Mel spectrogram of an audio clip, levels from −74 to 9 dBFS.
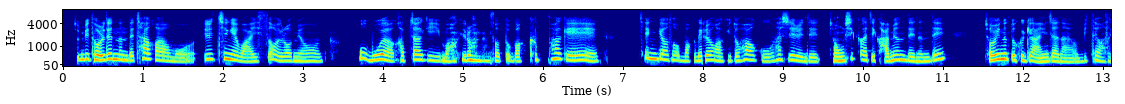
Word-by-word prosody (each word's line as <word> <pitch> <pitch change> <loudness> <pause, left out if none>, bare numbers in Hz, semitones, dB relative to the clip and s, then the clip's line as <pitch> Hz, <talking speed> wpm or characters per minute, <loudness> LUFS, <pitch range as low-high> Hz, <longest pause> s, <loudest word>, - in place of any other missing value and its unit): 준비 250 +1 0
덜 230 -3 +7
됐는데 235 -4 +3
차가 230 -6 0
뭐 170 -2 -5
"1 260 +1 0
층에 260 -2 +3
와 170 -4 -1
있어." 175 +6 -3
이러면 185 -1 -3 0.4
'어 295 -2 0
뭐야? 220 -2 +4
갑자기.' 210 -1 -1
막 180 +5 -4
이러면서 200 -3 +1
또 185 - -6
막 180 0 -5
급하게 225 -6 0 0.5
챙겨서 250 -6 +1
막 190 -1 -6
내려가기도 190 -1 -2
하고. 215 -6 -2
사실은 225 -2 -1
인제 170 -1 -5
정시까지 205 +3 -1
가면 215 +6 +1
되는데 180 +8 -1 0.5
저희는 260 +4 +6
또 215 - +3
그게 215 +1 +1
아니잖아요 160 -3 -2
밑에 185 +5 -6
와서 180 -2 -6
205 Hz, 335 characters per minute, -23 LUFS, 180-230 Hz, 0.5 s, 덜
